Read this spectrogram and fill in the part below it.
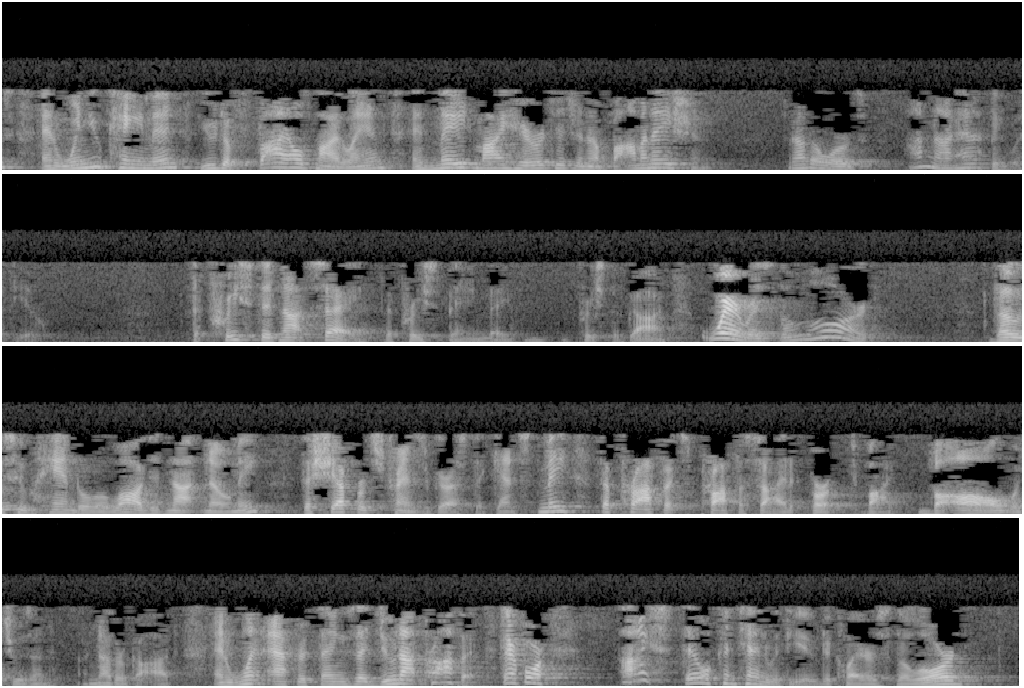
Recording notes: Recorded at MPPC during a worship service on Sunday, August 28, 2022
